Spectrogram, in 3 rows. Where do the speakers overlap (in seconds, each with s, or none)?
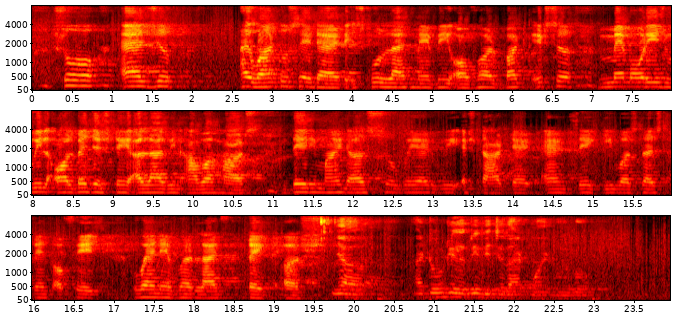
none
